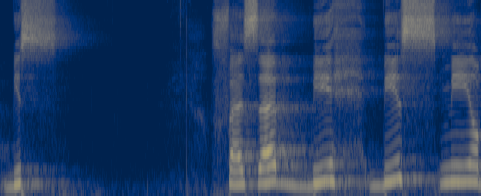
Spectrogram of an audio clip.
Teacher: Kalau sin ini desisannya mirip seperti suara ular. · sin ini salah satu sifatnya yang tidak memiliki lawan adalah shofir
